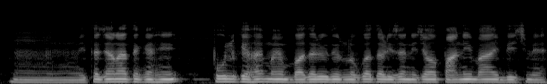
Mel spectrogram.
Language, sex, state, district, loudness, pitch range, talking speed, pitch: Bhojpuri, male, Uttar Pradesh, Ghazipur, -30 LUFS, 110-120 Hz, 230 wpm, 115 Hz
